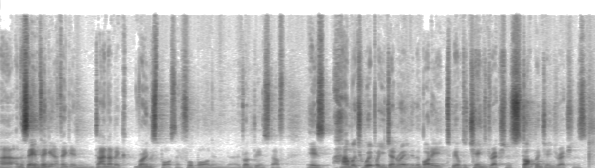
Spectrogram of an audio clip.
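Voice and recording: At a fast pace, a man talks in a fairly low pitch. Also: ordinary pitch variation, slightly mellow tone.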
